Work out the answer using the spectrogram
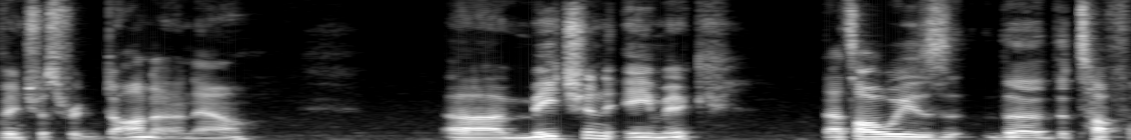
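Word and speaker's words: Mädchen Amick: for Donna now uh ma amch that's always the the tough one to pronounce right but yeah I actually looked that up and um it was pronounced ma Amic as Shelley Johnson a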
